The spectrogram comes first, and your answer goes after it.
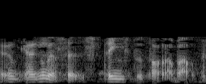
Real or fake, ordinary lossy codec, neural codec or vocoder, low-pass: fake; MP3, 16 kbps; codec, 16 kHz, 16 kbps, FunCodec, trained on LibriTTS, 50 frames a second; 3.6 kHz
